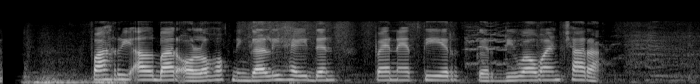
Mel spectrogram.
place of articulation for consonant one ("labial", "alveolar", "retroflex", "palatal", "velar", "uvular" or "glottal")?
labial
